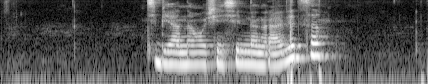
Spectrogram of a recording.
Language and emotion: Russian, positive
